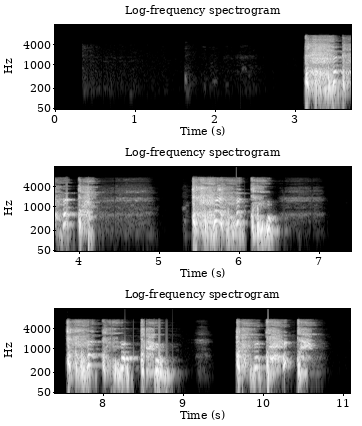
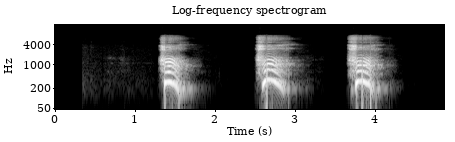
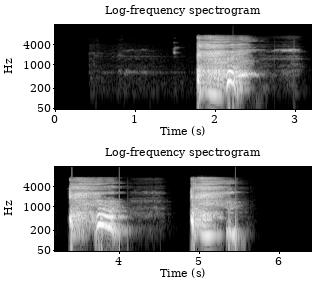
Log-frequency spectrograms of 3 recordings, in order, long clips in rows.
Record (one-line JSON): {"cough_length": "11.1 s", "cough_amplitude": 29236, "cough_signal_mean_std_ratio": 0.45, "exhalation_length": "4.9 s", "exhalation_amplitude": 31233, "exhalation_signal_mean_std_ratio": 0.36, "three_cough_length": "6.4 s", "three_cough_amplitude": 32767, "three_cough_signal_mean_std_ratio": 0.41, "survey_phase": "beta (2021-08-13 to 2022-03-07)", "age": "65+", "gender": "Female", "wearing_mask": "No", "symptom_new_continuous_cough": true, "symptom_runny_or_blocked_nose": true, "symptom_shortness_of_breath": true, "symptom_sore_throat": true, "symptom_headache": true, "symptom_onset": "4 days", "smoker_status": "Ex-smoker", "respiratory_condition_asthma": false, "respiratory_condition_other": false, "recruitment_source": "Test and Trace", "submission_delay": "1 day", "covid_test_result": "Negative", "covid_test_method": "RT-qPCR"}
